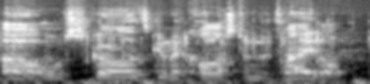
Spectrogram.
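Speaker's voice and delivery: usual speaking voice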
